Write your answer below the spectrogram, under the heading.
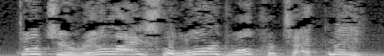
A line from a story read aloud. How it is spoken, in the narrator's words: he shouted above the noise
